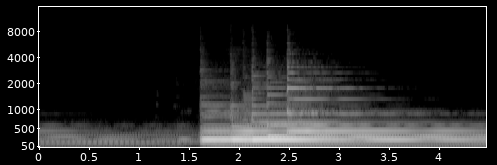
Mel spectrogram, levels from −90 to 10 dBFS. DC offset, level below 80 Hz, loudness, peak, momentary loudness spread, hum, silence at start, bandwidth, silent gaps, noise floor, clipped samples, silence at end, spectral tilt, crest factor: under 0.1%; -48 dBFS; -16 LUFS; -2 dBFS; 17 LU; none; 1.6 s; 2.8 kHz; none; -46 dBFS; under 0.1%; 0 s; -12 dB/octave; 14 dB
